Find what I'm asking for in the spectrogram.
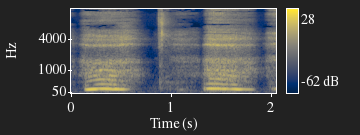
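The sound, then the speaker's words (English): A voice imitates heavy breathing with two long, drawn-out, voiced breaths, rough and moderately loud, separated by a short pause. A third breath begins just as the sound ends. “The heavy breathing, you sound like a scary movie. Like, the heavy breathing does this.”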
